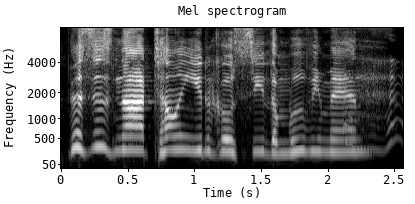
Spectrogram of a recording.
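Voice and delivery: high, worked-up comic protest; exasperated warning. Real, not acted. Warning listeners off the cautionary tale, high and exasperated.

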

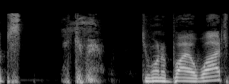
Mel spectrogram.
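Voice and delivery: sly hushed street hustler; psst for attention. Retold or imitated. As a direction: psst it like a shady salesman. Lefty the salesman voiced.

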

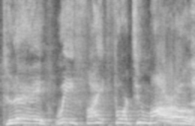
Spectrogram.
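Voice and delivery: slow, high, booming battle cry; rally the troops before the fight; roaring rallying speech. Retold or imitated. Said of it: "And he's like".

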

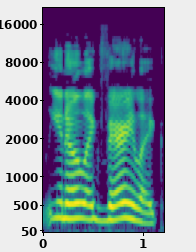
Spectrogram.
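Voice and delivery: normal talking voice

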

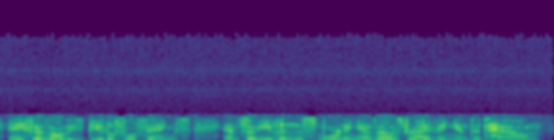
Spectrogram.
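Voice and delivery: ordinary talk

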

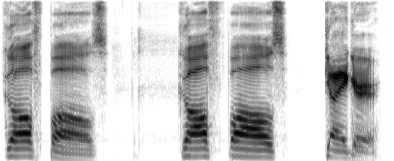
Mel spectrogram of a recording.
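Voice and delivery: slow, low, deliberate musing; slow realisation. Retold or imitated. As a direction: piece it together aloud, word by word. Acting out the hero's slow realisation.

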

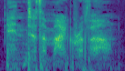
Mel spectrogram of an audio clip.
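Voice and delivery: hushed whisper at the mic. Real, not acted. Dad whispering mic advice to his reading daughter. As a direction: whisper the instruction close to her ear.

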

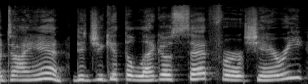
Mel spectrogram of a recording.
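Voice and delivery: a put-on mom checking on the gift; hint of a fussy mother. Mother voiced in a story.

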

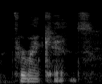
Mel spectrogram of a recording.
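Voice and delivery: whispered aside; whispering. Real, not acted. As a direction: drop to a whisper. Unvoiced whisper.

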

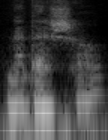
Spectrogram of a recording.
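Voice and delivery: ordinary delivery, nothing marked

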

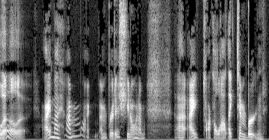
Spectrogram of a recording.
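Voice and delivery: high, stammering British actor voice; Roddy McDowell. Acted. British actor answering the accusers, stammering high impression. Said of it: "and Roddy McDowell".

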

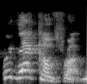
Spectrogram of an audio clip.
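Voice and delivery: high, surprised imitation of kids. His kids hearing the accent slip out, mock surprise. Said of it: "my kids every now and again, they were like".

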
